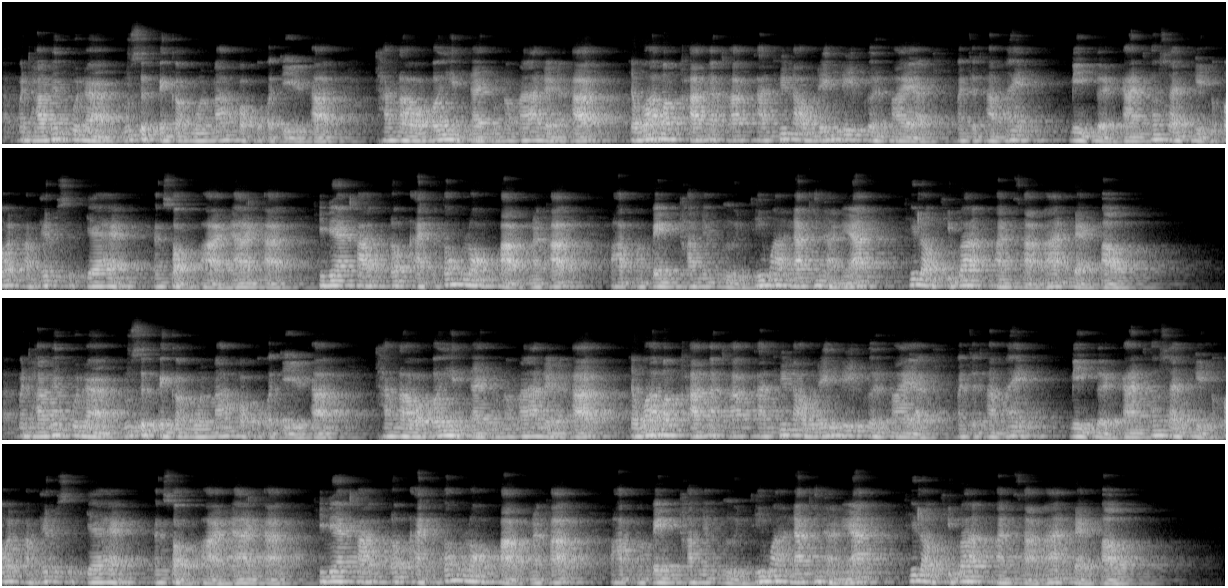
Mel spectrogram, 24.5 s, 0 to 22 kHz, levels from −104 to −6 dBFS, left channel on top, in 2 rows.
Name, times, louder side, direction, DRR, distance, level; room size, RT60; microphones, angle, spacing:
voice 1, 0.1-3.3 3.7-5.9 6.3-9.2 9.5-10.2 10.7-13.4 13.8-15.0 15.4-17.9 18.3-20.9 21.3-23.4, equal, 10° left, -2 dB, 1.2 m, -30 dB
5.0 x 4.6 x 5.5 m, 1.1 s
head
